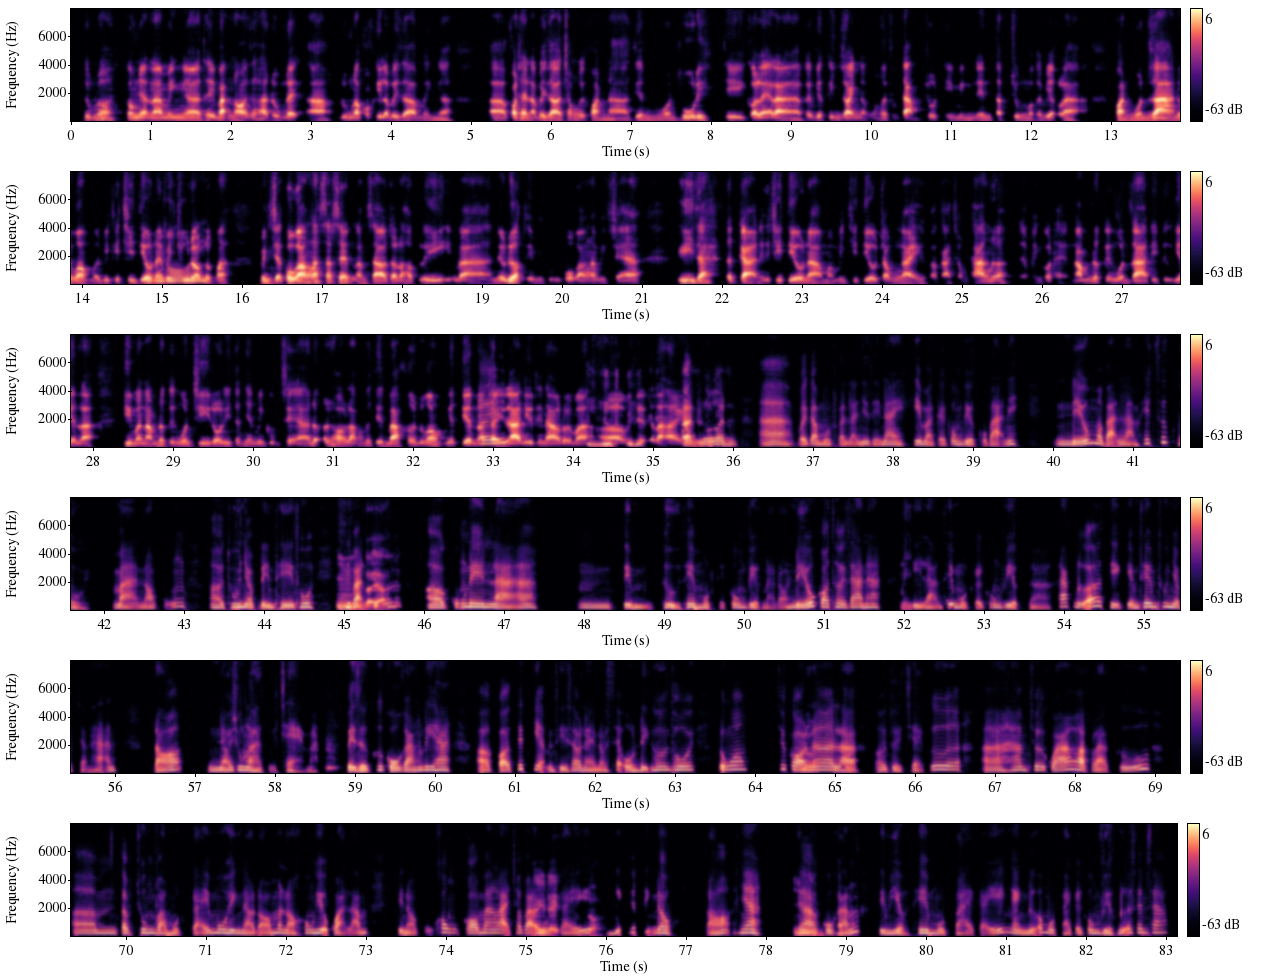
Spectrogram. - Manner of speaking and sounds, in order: tapping; other background noise; laugh; unintelligible speech
- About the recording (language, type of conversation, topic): Vietnamese, advice, Làm thế nào để đối phó với lo lắng về tiền bạc khi bạn không biết bắt đầu từ đâu?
